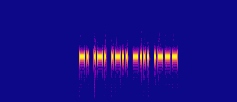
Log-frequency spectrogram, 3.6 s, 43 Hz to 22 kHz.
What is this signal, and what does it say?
Morse code, heard as a keyed tone, about 44 wpm, 700 Hz. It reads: NRLBJ
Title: Code Groups - 5 Letters - 45wpm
